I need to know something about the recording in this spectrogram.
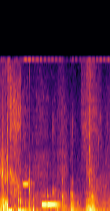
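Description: Two faint electronic beeps, a short high one about half a second in and a longer lower one about a second in, with a click at the start and a few soft clicks and rustles around them.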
